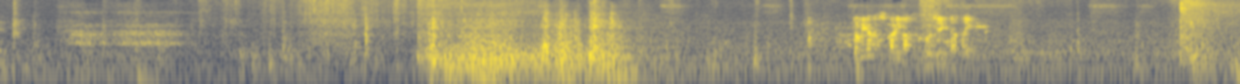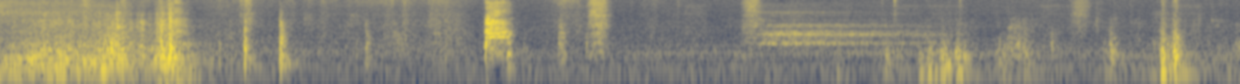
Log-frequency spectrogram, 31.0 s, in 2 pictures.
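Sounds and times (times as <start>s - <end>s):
steady pitched hum: 0.6s - 3.5s, 23.6s - 28.9s
knocks and clunks inside train: 5.2s - 13.6s, 14.2s - 19.3s, 25.9s - 31.0s.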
